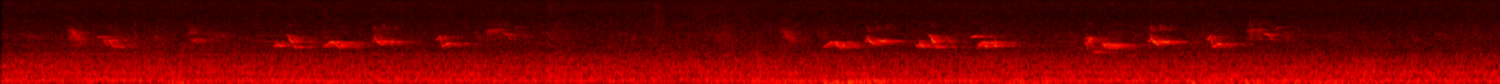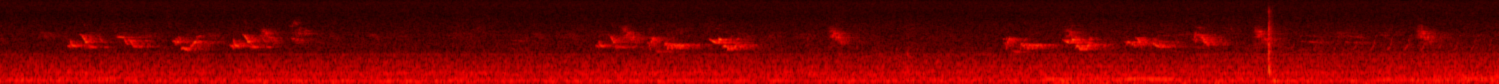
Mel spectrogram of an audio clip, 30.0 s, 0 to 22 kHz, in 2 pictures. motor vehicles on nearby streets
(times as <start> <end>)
23.0 29.9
